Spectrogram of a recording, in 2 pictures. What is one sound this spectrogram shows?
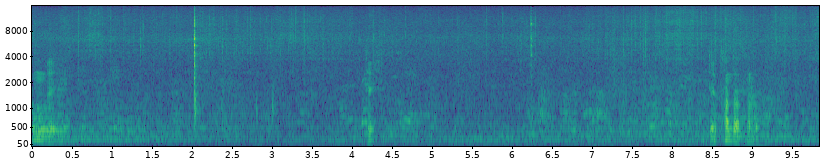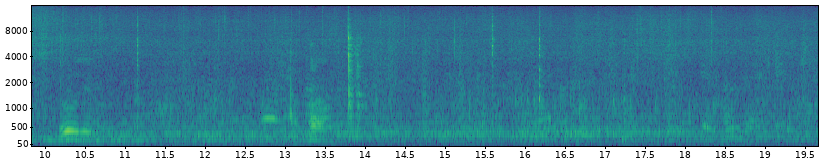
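Metal tongs click and scrape against a pan.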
